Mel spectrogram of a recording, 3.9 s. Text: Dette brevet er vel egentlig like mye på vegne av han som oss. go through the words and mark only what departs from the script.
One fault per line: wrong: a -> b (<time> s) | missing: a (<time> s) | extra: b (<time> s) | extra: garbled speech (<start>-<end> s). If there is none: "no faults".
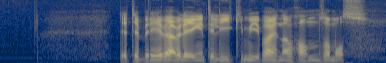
missing: på (2.6 s)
